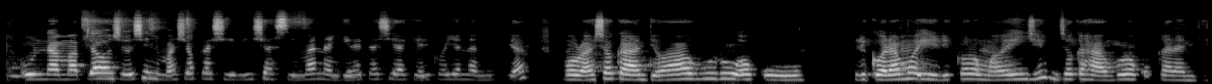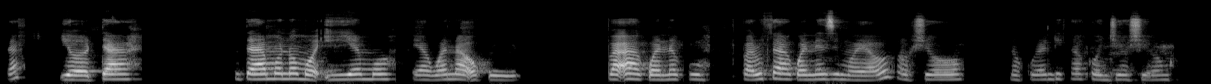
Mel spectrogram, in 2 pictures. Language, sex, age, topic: Oshiwambo, female, 18-24, agriculture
